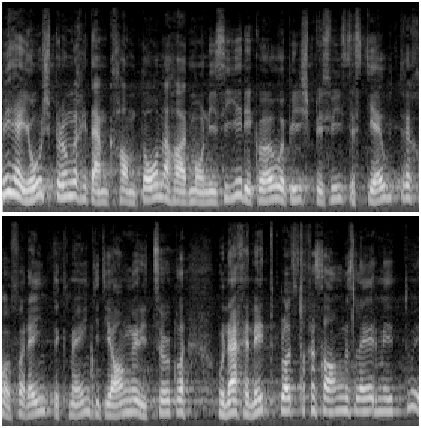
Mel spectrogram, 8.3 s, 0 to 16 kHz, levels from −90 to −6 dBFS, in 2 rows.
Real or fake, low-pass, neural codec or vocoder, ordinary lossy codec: real; 14.4 kHz; none; none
